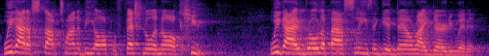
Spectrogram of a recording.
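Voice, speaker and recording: A woman from Maryland giving a fervent motivational stage speech, preachy and rising to shouts. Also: on the high side. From Maryland, USA. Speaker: motivational speaker. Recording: hall reverb.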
